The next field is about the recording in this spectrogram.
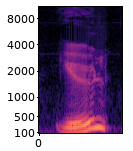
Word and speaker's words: hjul: Mens vi sier jo jul og jul til begge to, men i skrift henger jo gamle, gode H-en igjen.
